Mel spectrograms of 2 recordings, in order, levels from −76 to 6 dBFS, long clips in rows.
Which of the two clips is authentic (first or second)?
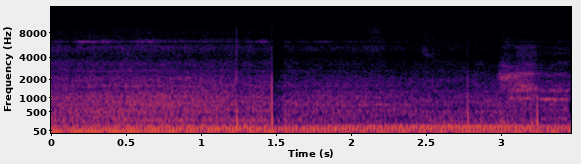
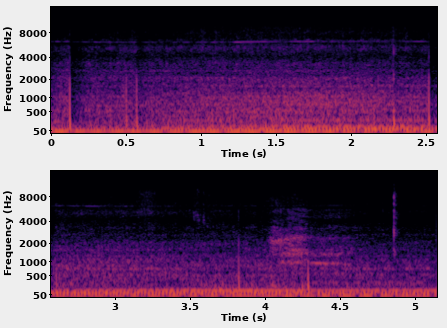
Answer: second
